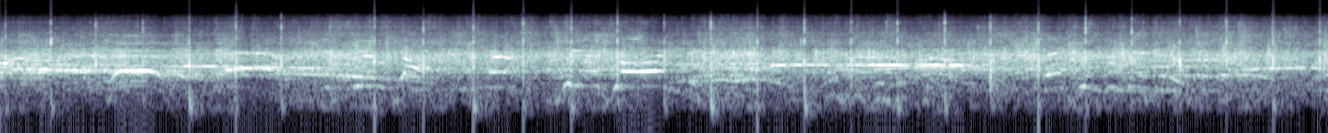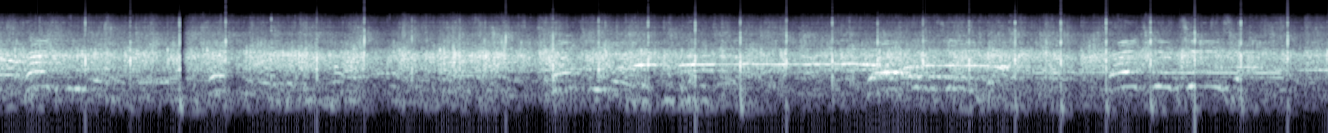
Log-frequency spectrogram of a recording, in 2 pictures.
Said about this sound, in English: So I'm going to ask you, would you, for these next few moments, clap your hands, all you people, and shout to God because he gives you the victory. Come on, praise him with me.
